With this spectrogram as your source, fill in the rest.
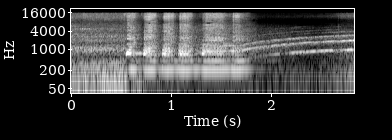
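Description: A fire engine's air horn blasts in short bursts.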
